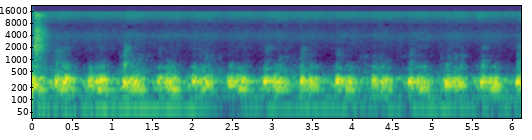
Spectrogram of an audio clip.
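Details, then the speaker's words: 37-week high-risk pregnancy, non-stress test: rapid, regular whooshing beats about 135 a minute on the fetal monitor; baby's heartbeat said to be not strong, getting stronger and faster with each movement; fetal heartbeat. "The baby's heartbeat is not that strong. Every time he moves, the heartbeat's getting strong and fast."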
